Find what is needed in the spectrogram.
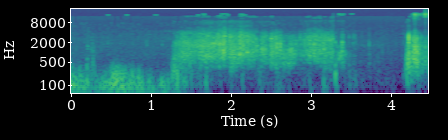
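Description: Handling noise of a kayak being moved: a low rumble, then about two seconds of gritty rolling and scraping as it is wheeled over the ground on its cart, fading out near the end.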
